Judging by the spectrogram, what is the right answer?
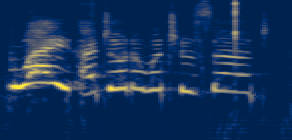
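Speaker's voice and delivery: squeaky high panicked voice; high mock panic. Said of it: "and I'm like".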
